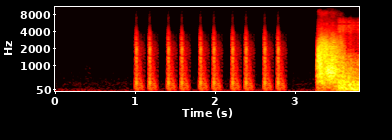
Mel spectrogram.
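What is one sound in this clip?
Footsteps tap quickly on a wooden floor.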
